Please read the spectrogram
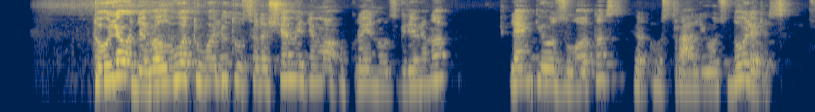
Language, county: Lithuanian, Tauragė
